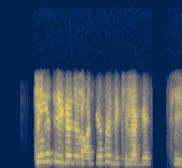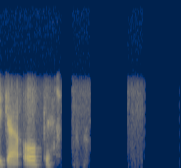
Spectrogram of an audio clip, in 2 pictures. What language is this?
Dogri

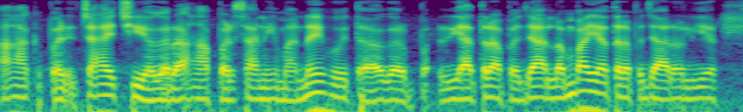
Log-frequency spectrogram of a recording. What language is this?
Maithili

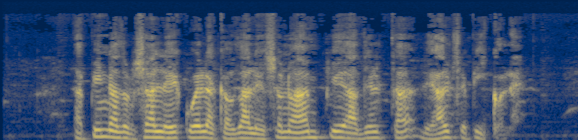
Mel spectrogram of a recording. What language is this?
Italian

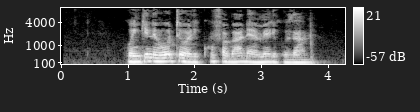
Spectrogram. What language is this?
Swahili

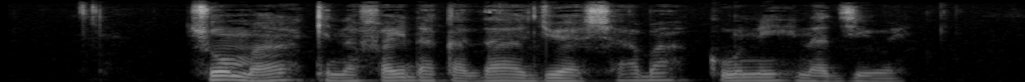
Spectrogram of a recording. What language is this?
Swahili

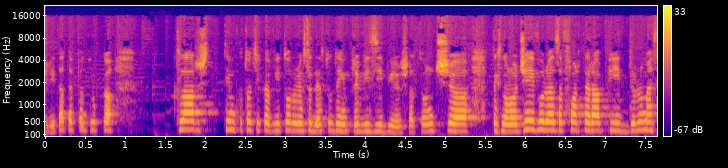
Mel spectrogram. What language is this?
Romanian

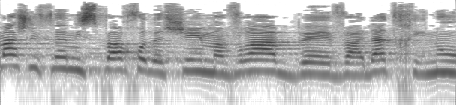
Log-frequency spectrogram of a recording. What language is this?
Hebrew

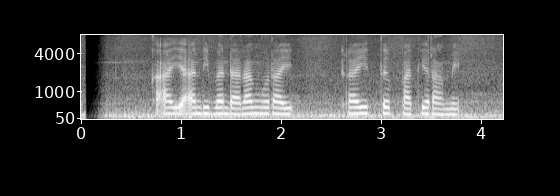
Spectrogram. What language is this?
Sundanese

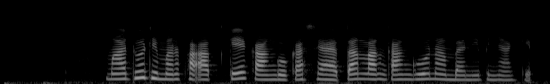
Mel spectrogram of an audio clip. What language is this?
Javanese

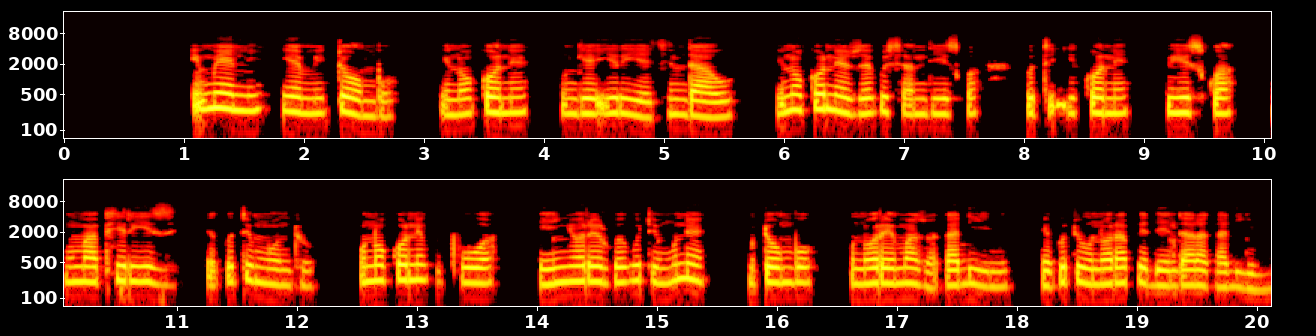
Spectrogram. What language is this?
Ndau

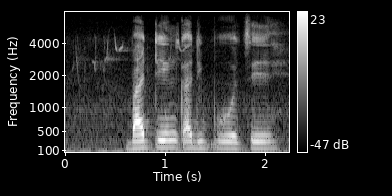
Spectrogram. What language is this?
Southern Sotho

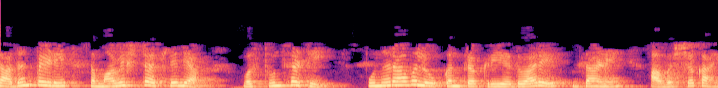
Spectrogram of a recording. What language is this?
Marathi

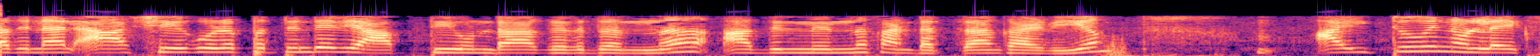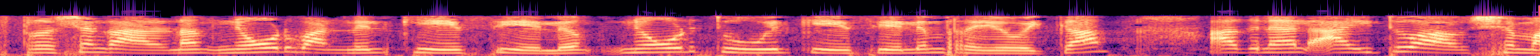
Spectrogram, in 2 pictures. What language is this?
Malayalam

